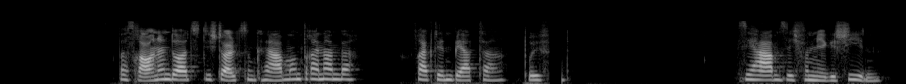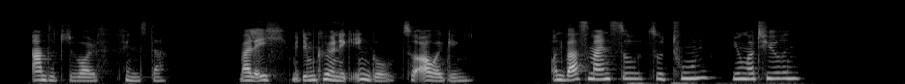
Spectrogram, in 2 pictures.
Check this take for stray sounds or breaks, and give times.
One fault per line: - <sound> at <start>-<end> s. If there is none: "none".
- dropout at 5.5-5.6 s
